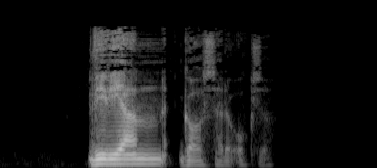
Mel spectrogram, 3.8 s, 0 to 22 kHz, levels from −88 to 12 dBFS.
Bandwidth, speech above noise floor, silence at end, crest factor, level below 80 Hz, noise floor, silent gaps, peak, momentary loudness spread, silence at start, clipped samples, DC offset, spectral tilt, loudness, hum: 11.5 kHz; over 68 dB; 1.2 s; 22 dB; -60 dBFS; under -90 dBFS; none; -2 dBFS; 19 LU; 0.9 s; under 0.1%; under 0.1%; -5 dB/octave; -20 LUFS; none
